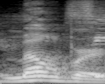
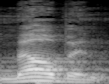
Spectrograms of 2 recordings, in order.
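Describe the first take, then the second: First: The r sound in the word is pronounced. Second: The r sound in the word is dropped. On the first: The speaker calls it wrong. "Don't say Melbourne" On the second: The speaker calls it right. "See, listen, it's called Melbourne"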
